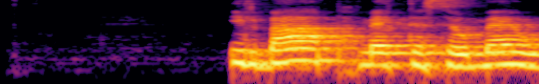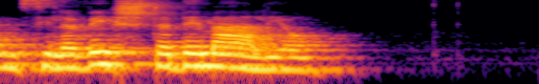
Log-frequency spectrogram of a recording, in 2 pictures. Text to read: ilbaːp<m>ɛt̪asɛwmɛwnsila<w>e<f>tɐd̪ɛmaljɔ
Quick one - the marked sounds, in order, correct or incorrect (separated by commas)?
correct, incorrect, incorrect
